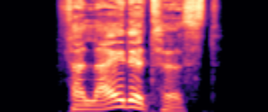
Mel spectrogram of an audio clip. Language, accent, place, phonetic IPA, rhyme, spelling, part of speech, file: German, Germany, Berlin, [fɛɐ̯ˈlaɪ̯dətəst], -aɪ̯dətəst, verleidetest, verb, De-verleidetest.ogg
- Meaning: inflection of verleiden: 1. second-person singular preterite 2. second-person singular subjunctive II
